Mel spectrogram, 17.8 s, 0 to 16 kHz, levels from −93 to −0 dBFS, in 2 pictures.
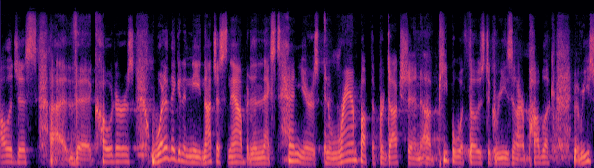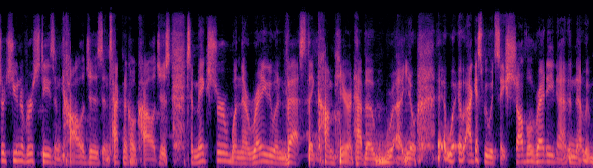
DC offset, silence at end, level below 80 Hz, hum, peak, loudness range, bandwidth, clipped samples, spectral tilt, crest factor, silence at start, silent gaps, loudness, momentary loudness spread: under 0.1%; 0 s; -62 dBFS; none; -6 dBFS; 2 LU; 12.5 kHz; under 0.1%; -4 dB/octave; 22 dB; 0 s; none; -29 LUFS; 4 LU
